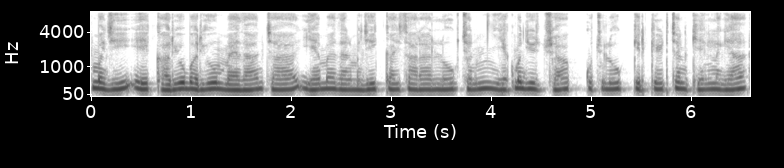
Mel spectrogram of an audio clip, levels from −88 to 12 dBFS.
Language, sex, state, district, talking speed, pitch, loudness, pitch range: Hindi, male, Uttarakhand, Uttarkashi, 220 wpm, 165 Hz, -26 LUFS, 155-175 Hz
